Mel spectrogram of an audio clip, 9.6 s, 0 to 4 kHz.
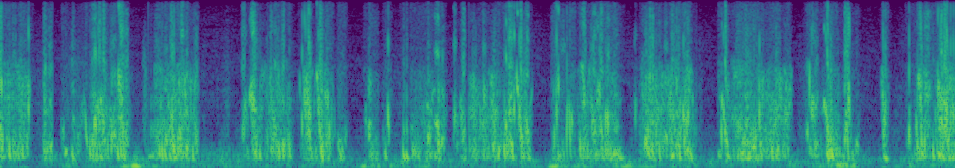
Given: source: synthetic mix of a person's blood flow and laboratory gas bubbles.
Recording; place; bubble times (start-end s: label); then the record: Doppler ultrasound of blood flow; subclavian vein
0.00-0.33 s: bubbles
0.40-0.52 s: bubbles
0.59-1.31 s: bubbles
1.47-2.00 s: bubbles
2.41-3.48 s: bubbles
3.62-3.92 s: bubbles
3.99-4.48 s: bubbles
4.53-5.33 s: bubbles
5.50-6.25 s: bubbles
6.33-6.97 s: bubbles
7.17-7.93 s: bubbles
8.03-8.60 s: bubbles
8.79-8.91 s: bubbles
9.04-9.56 s: bubbles
From the record:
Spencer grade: 4 (maximum detectable bubble signal sounding continuously throughout systole and diastole of every cardiac period, and overriding the amplitude of the normal cardiac signals); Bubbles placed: anywhere in the cardiac cycle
